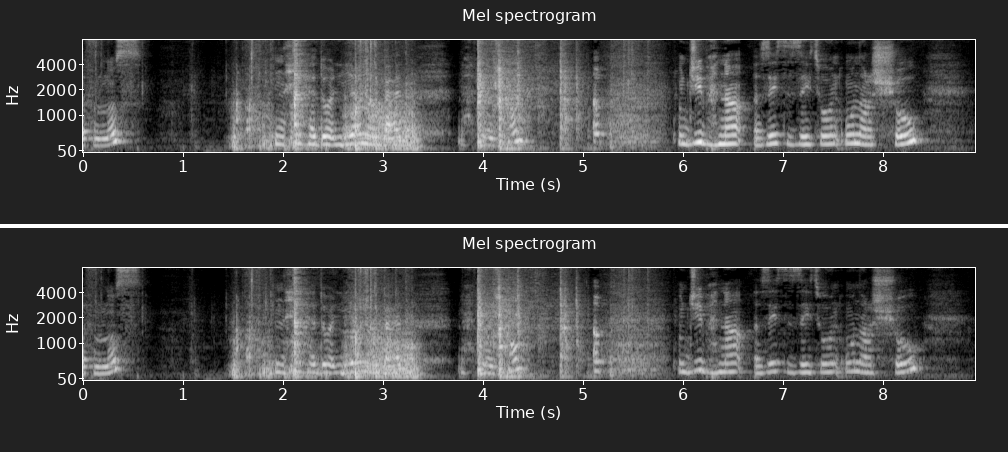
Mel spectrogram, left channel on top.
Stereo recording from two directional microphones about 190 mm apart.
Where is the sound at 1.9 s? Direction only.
25° left (ahead or behind).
